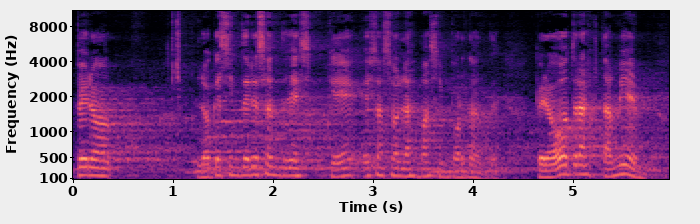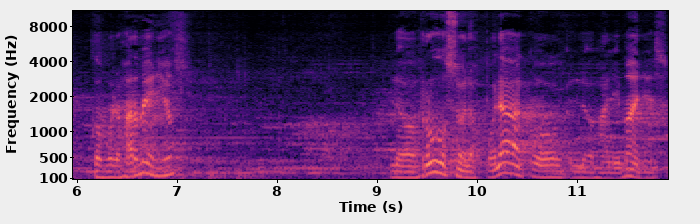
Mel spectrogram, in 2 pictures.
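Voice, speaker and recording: A man's voice: medium pitch, moderate pace, a crowd in the background. A man with an Argentine accent guiding visitors through a museum, explaining as he goes and asking and answering his own questions. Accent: Argentine Spanish. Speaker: museum tour guide. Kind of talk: guided museum tour explanation. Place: museum hall. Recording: echoey room with loud background noise.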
